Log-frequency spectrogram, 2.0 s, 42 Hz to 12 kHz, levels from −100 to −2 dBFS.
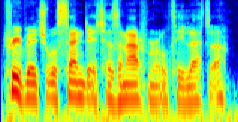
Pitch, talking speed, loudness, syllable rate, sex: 120 Hz, 240 wpm, -21 LUFS, 7.5 syllables/s, male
